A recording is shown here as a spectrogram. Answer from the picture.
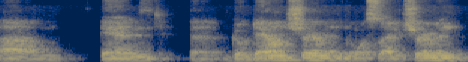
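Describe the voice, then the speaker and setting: A man with a Southern US accent speaks at a moderate pace in a very deep, low voice that is dark, mellow and somewhat breathy, with fairly even intonation and audible room echo. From US South. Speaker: civil engineer. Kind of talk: public presentation. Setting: council meeting room with audience. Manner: hesitant with many fillers.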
